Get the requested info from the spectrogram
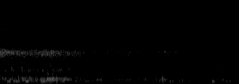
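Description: A woman's slow, deep exhale, a faint breathy hiss that fades out about a second in, followed by near silence.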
